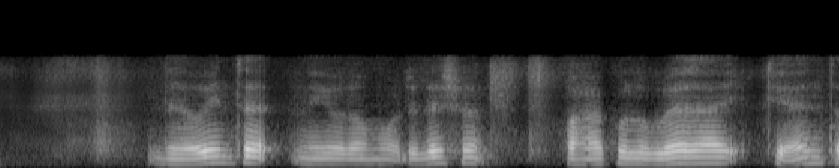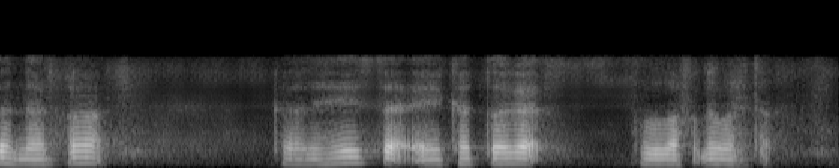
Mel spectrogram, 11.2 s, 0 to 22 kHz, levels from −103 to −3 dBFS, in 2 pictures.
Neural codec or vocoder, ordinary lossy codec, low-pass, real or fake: codec, 24 kHz, 0.5 kbps, DualCodec; none; 5.4 kHz; fake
